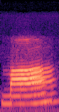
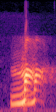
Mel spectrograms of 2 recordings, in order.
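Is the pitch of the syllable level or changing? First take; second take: level; changing. First: The syllable is said on an even pitch. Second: The syllable is said with a changing pitch. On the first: It means mother. "if I say ma evenly, that's like mother" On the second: It means scolding someone. "that means I'm scolding you"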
